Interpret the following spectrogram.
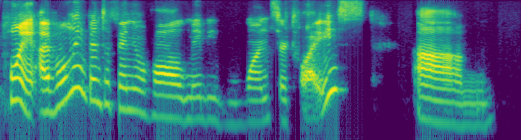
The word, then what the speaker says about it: Faneuil Hall: trying to pronounce it called nathaniel hall you know the fanduel it's that it's i must be pronouncing it wrong it's a place where there's a whole bunch of different foods and oh faneuil hall and you say potato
